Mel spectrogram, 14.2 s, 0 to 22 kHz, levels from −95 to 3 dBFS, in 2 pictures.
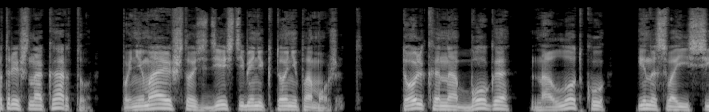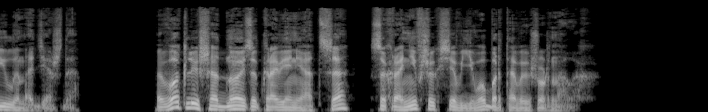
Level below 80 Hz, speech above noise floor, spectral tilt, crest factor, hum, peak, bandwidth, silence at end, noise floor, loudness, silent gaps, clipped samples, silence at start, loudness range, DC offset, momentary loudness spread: -50 dBFS; over 64 dB; -5 dB/octave; 16 dB; none; -10 dBFS; 16.5 kHz; 1.25 s; under -90 dBFS; -26 LUFS; 0.99-1.19 s, 3.46-3.51 s, 3.64-3.98 s, 5.17-5.27 s, 6.13-6.32 s, 7.90-8.61 s, 10.65-10.76 s; under 0.1%; 0 s; 3 LU; under 0.1%; 13 LU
